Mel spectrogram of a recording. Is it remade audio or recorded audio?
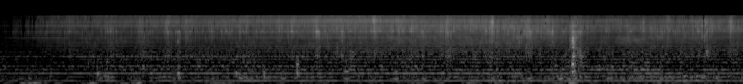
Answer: remade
